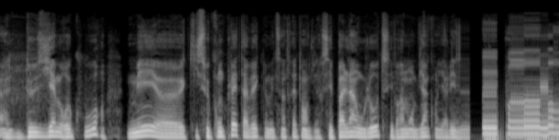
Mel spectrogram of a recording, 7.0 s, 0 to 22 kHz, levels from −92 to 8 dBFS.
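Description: Speech in which, right after "il y a les", the sound turns into a rigid, metallic 50 Hz buzz from 5.72 s to the end at 6.99 s. This is robotic sound from repeated short buffers, likely caused by audio arriving too seldom and roughly 20 ms chunks repeating in place of most of the real audio.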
